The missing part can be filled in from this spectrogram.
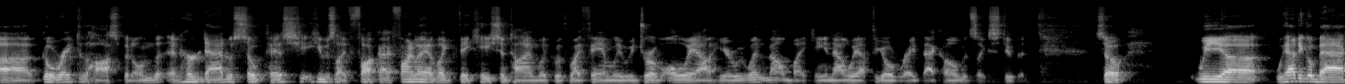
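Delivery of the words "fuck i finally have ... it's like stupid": usual speaking voice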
